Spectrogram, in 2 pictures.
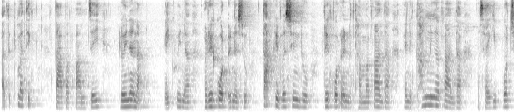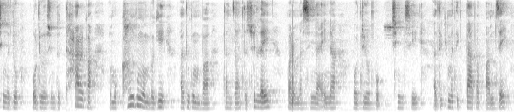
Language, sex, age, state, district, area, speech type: Manipuri, female, 45-60, Manipur, Bishnupur, urban, spontaneous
